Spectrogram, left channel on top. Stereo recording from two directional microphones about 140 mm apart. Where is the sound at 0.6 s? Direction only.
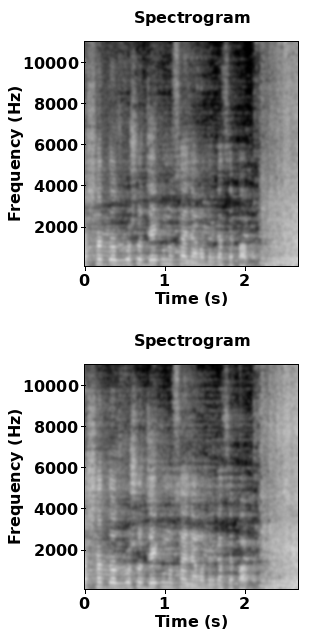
85° left; by 1.4 s 60° left (ahead or behind).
